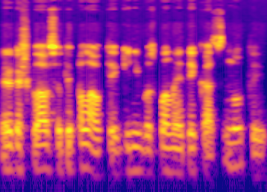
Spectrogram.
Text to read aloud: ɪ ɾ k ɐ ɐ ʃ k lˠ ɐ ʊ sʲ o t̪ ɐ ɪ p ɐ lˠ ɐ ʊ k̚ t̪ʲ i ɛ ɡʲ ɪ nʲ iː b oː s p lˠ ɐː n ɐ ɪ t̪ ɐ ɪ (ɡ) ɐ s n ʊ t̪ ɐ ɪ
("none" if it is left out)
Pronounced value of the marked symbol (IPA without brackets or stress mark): k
